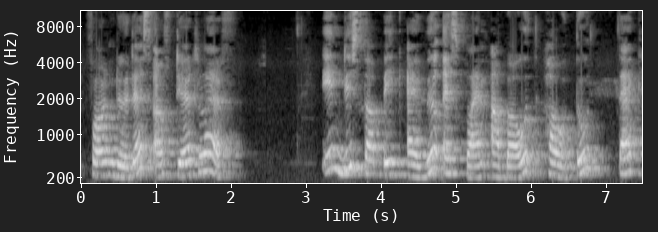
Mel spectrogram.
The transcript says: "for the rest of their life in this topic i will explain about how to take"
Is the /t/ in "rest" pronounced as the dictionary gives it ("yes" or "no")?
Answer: no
